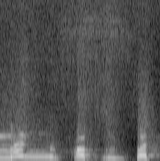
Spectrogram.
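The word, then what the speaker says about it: من خفت: Ya, ada catatan di sini Ibu, nun tidak boleh memantul. Manakha. Ya, ini juga Ibu. Terus jadi harus lebih fokus lagi Ibu. Silakan Ibu diulangi. Wa amma man wa amma man khaffat mawazinu. Ya, cara pengucapannya Ibu dipisah agar mudah. Wa amma man khaf. Wa amma man kha. Ya. Wa amma man khaffat mawazinu. Sudah bagus, nun dengan kho-nya dipisah. Tapi tinggal satu lagi. Tak sukunnya jadi memantul.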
